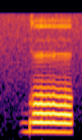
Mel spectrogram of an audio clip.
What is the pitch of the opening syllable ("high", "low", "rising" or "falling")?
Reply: high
